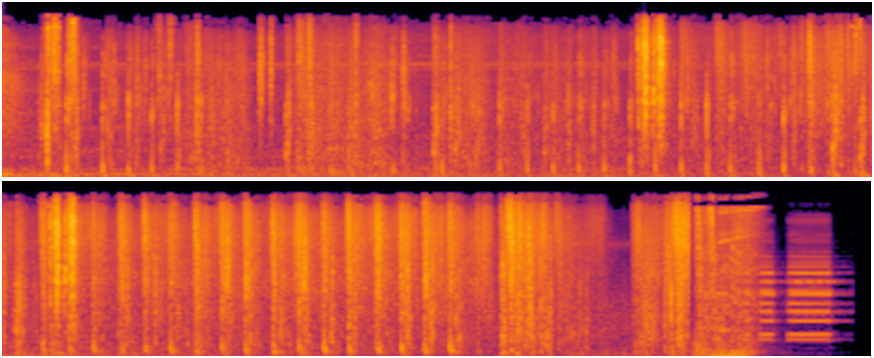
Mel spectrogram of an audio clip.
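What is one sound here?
Quick footsteps patter across grass.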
